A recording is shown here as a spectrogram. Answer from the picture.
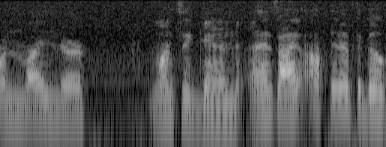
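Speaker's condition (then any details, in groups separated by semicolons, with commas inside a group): Cerebral palsy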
